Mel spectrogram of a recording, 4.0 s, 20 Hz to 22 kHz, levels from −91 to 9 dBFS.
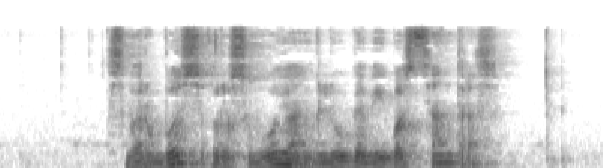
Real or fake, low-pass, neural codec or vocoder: fake; 10.8 kHz; vocoder, 44.1 kHz, 128 mel bands every 512 samples, BigVGAN v2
